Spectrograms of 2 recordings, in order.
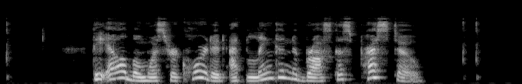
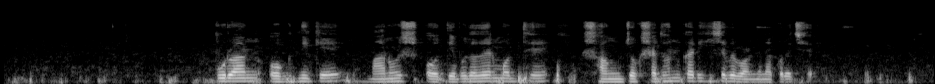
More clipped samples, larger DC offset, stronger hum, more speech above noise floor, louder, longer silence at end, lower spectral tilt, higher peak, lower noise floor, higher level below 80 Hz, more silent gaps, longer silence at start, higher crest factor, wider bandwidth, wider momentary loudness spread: neither; neither; neither; first, 37 dB vs 33 dB; first, -17 LUFS vs -20 LUFS; first, 1 s vs 0.2 s; second, -4.5 dB/octave vs -6 dB/octave; about the same, -2 dBFS vs -2 dBFS; about the same, -54 dBFS vs -53 dBFS; second, -58 dBFS vs -46 dBFS; neither; first, 0.95 s vs 0.1 s; about the same, 16 dB vs 20 dB; first, 9.4 kHz vs 8 kHz; second, 8 LU vs 22 LU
